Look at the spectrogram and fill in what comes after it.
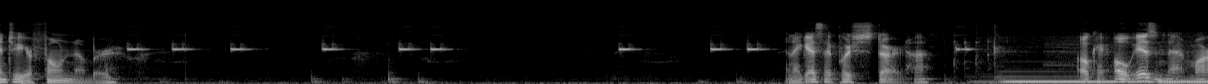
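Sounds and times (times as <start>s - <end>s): microwave keypad beeping: 3.2s - 4.6s, 7.1s - 7.8s, 9.6s - 9.9s.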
